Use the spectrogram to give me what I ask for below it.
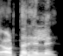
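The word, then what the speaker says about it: Arthur Hailey: अगर आपको ऑर्डर लेकर हिले भी अगर आप बोल रहे हो ऑर्डर लेके हिले, तो दैट इज द ऑर्थर हिले। इसका सही प्रोनाउंसिएशन ऑर्थर हिले।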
